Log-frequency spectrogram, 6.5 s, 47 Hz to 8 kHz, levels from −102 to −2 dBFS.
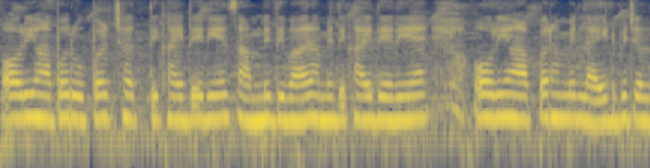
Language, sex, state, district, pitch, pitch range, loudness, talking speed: Hindi, female, Uttar Pradesh, Varanasi, 215 Hz, 205-220 Hz, -16 LUFS, 220 wpm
